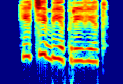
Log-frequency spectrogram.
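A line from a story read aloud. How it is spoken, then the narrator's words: Smiling murmur. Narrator (Russian): пробормотала я, улыбнувшись прямо в поцелуй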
